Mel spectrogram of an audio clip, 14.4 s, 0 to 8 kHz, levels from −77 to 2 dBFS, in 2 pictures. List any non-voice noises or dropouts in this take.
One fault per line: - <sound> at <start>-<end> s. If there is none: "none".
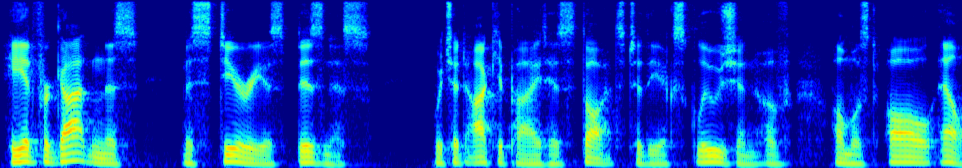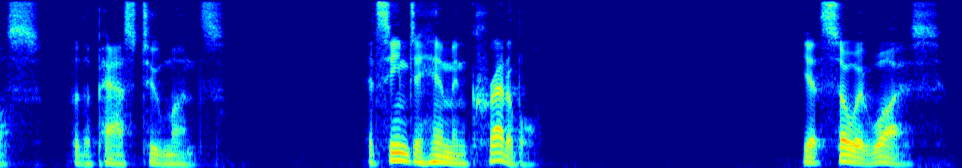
none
